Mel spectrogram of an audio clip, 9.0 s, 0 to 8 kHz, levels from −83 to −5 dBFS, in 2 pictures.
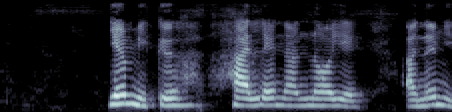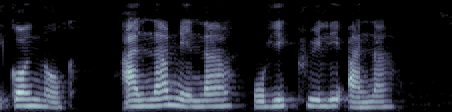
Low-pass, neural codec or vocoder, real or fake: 7.2 kHz; codec, 16 kHz in and 24 kHz out, 1.1 kbps, FireRedTTS-2 codec; fake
